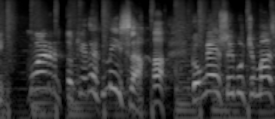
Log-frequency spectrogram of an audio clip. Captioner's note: laugh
